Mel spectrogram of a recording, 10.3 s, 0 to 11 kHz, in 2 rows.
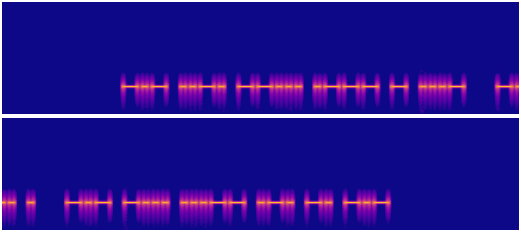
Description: Morse code, heard as a keyed tone, about 25 wpm, 700 Hz. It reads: KF7JTV DE KB3RNK
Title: USA Callsign DE Callsign 25wpm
